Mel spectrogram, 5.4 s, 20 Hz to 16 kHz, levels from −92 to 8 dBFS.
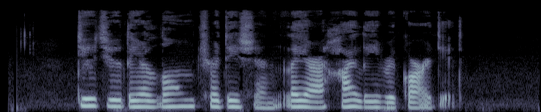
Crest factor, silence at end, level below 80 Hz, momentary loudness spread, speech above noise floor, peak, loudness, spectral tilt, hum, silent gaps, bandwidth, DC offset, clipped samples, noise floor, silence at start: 18 dB; 0.8 s; -72 dBFS; 10 LU; 39 dB; -8 dBFS; -26 LUFS; -6.5 dB/octave; none; none; 11.5 kHz; under 0.1%; under 0.1%; -65 dBFS; 0.75 s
